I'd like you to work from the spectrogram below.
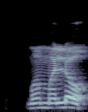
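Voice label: "memeluk", Malay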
